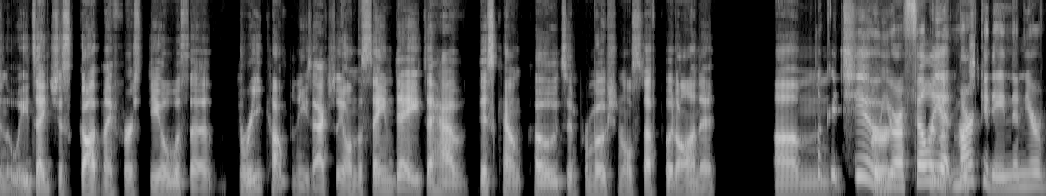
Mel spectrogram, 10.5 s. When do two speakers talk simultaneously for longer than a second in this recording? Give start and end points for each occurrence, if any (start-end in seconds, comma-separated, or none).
8.2-9.8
